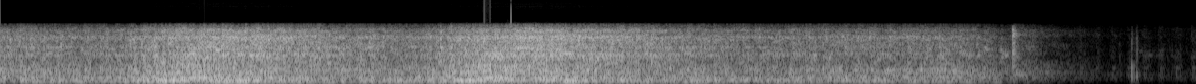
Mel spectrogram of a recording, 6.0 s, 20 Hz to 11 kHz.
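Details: Comet 250 motorcycle engine idling with a busy, rattly clatter that swells and fades without settling; an abnormal mechanical noise of unclear cause.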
